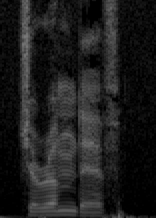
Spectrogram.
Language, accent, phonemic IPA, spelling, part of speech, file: English, UK, /dʒəˈɹʌndɪv/, gerundive, noun / adjective, En-uk-gerundive.ogg
- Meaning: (noun) 1. A verbal adjective that describes obligation or necessity, equivalent in form to the future passive participle 2. A verbal adjective ending in -ing, also called a "present participle"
